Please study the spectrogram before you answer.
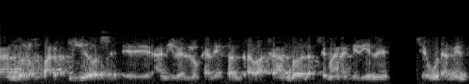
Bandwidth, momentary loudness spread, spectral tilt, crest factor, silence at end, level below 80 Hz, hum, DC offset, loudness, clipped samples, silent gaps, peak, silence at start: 5 kHz; 4 LU; -7.5 dB/octave; 16 dB; 0 s; -72 dBFS; none; under 0.1%; -23 LUFS; under 0.1%; 3.95-4.13 s; -6 dBFS; 0 s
